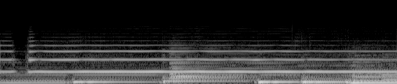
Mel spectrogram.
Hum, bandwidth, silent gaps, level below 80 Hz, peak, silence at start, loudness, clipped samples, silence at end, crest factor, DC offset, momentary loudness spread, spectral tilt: none; 4.4 kHz; none; -28 dBFS; -6 dBFS; 0 s; -20 LUFS; under 0.1%; 0 s; 12 dB; under 0.1%; 4 LU; -10 dB/octave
